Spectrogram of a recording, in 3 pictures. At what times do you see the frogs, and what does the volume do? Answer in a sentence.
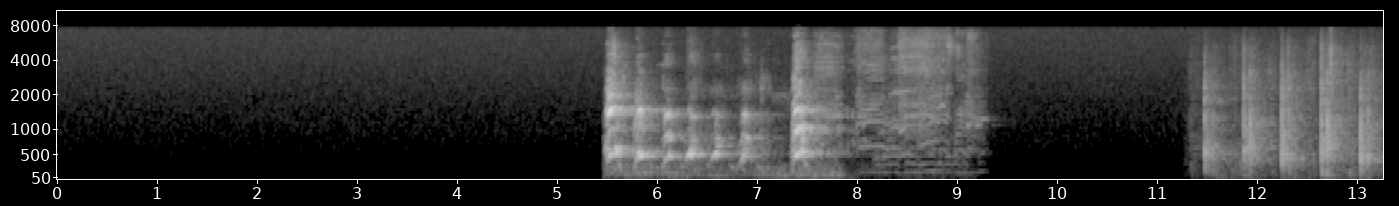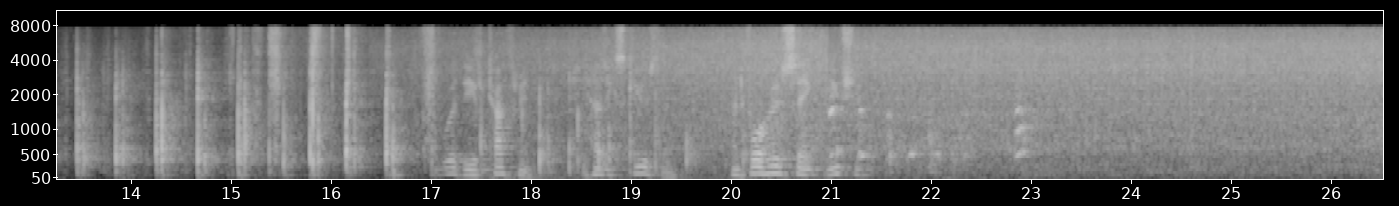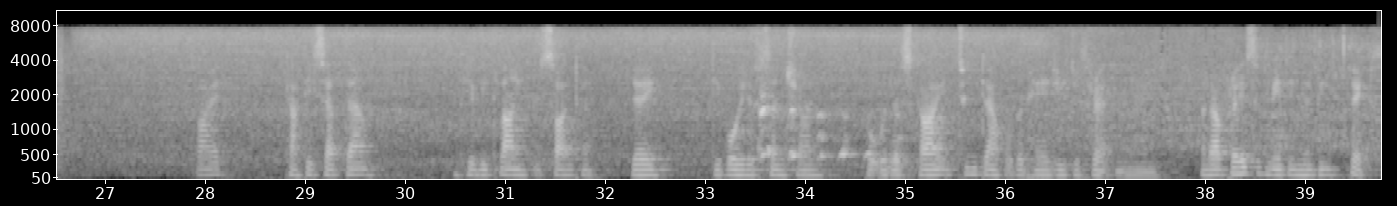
The frogs can't be heard in this clip.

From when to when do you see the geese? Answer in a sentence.
The geese can be heard from 7.6 to 9.3 s.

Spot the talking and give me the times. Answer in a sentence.
The talking can be heard from 17.1 to 21.4 s and from 27.9 to 39.7 s.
